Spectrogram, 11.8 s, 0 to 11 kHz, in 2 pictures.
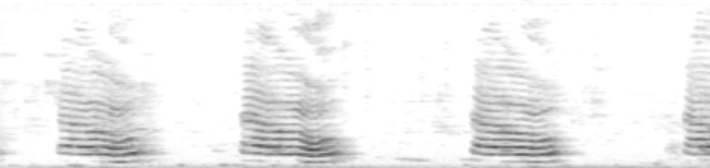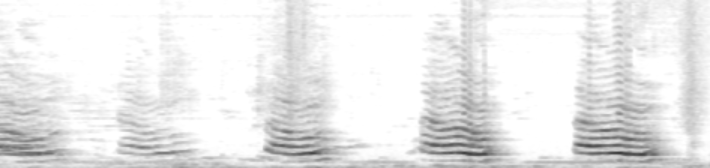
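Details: A wild cat in heat searching for a partner gives eight wailing meows about every 1.5 seconds. Several bend up and then down in pitch, and the later calls grow louder, over soft low background noise.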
